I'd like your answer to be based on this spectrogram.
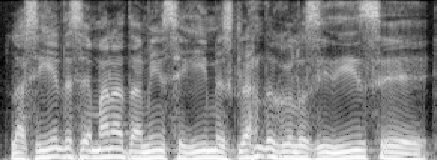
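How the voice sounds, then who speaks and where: A middle-aged Latin American man appears as a podcast guest, telling stories in casual, chatty conversation and acting out the lines he quotes. His voice is medium-pitched and warm, a little on the fast side.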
